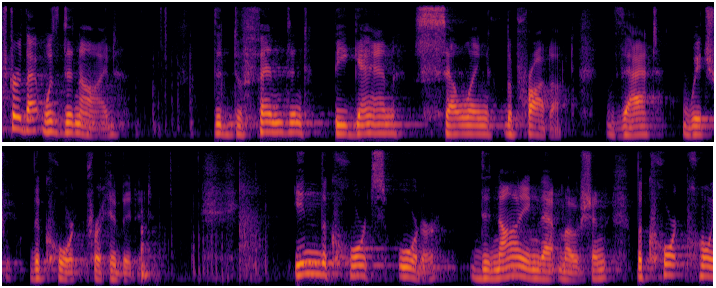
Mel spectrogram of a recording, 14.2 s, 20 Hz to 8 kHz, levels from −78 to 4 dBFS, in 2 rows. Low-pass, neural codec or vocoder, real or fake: 7.2 kHz; none; real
